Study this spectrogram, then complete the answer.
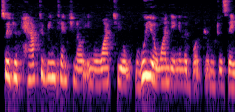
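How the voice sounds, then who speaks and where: A somewhat breathy woman with an African accent, fairly low in pitch, with lively intonation. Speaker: nonprofit executive recruitment consultant, company CEO. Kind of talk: podcast interview.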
